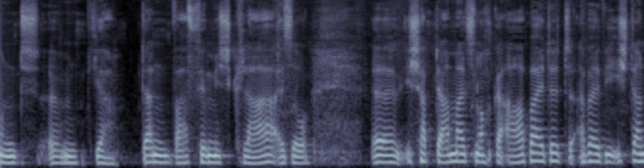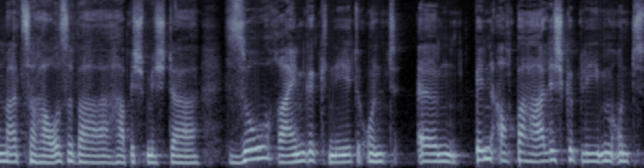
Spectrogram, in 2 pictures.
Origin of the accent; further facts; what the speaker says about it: Haßloch, Hesse, Germany; born there; Geboren in Hasloch, das ist natürlich dieser Wald, das war so ein Stück Heimat, auch der Mönchbruch.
